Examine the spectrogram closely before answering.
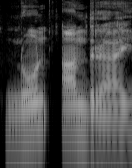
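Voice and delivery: each Italian word spoken slowly and clearly; teacher modelling Italian for learners, very slow; slow demo. Shown as a demonstration. Bengali teacher models Italian phrase for students, slow and careful. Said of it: "Italian phrase demo".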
